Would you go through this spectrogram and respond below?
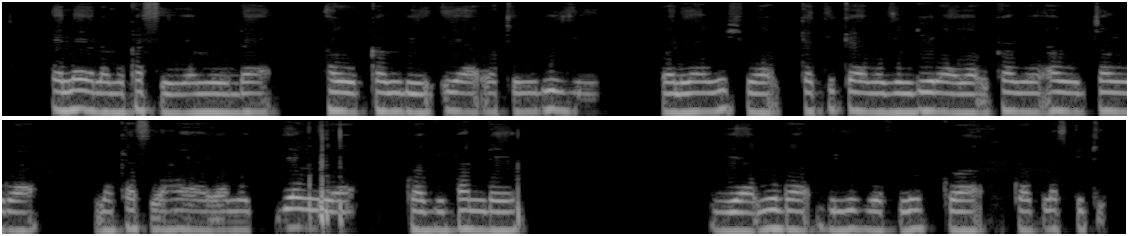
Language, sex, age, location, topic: Swahili, male, 18-24, Wajir, health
